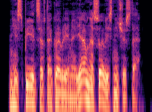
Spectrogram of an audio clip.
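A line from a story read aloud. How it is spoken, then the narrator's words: Mumbled. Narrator (Russian): пробормотал Гаррет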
